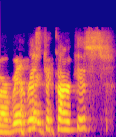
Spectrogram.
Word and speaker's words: Aristarchus: Aristarchus.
